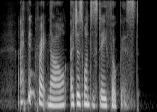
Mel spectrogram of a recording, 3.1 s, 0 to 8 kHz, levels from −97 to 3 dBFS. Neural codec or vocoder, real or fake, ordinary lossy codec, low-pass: codec, 16 kHz, 2 kbps, FunCodec, trained on LibriTTS, 25 frames a second; fake; none; none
